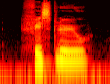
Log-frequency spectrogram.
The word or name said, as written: festløve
